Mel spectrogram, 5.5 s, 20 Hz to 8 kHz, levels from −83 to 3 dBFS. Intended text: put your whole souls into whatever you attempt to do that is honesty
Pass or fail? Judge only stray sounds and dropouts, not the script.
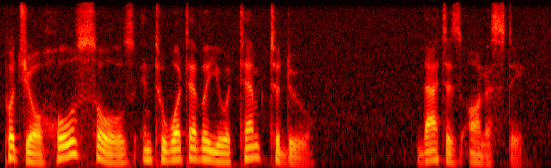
pass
